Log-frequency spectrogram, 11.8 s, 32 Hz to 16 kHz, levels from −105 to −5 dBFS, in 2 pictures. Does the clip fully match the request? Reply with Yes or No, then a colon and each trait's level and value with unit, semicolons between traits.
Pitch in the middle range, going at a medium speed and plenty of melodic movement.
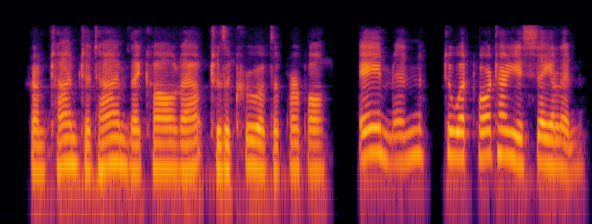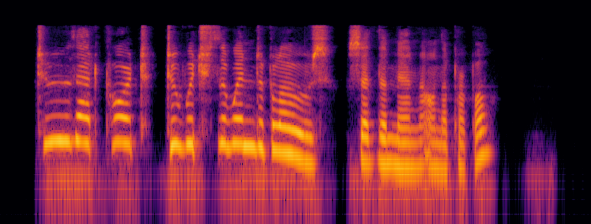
Yes: medium, 175 Hz; average, 170 wpm; wide, 7.6 semitones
